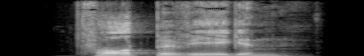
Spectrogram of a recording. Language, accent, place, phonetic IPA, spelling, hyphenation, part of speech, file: German, Germany, Berlin, [ˈfɔʁtbəˌveːɡn̩], fortbewegen, fort‧be‧we‧gen, verb, De-fortbewegen2.ogg
- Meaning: to move on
